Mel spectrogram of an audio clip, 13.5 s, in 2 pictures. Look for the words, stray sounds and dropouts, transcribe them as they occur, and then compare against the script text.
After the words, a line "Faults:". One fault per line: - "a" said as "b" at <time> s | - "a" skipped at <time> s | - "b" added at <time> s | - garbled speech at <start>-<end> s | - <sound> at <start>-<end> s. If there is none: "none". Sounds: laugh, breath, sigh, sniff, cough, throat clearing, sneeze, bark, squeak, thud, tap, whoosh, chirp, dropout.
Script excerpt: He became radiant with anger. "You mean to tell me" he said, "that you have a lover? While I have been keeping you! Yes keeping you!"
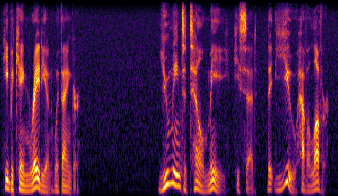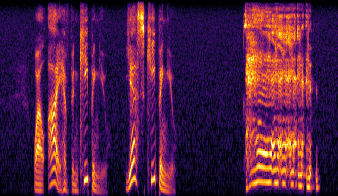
He became radiant with anger. "You mean to tell me" he said, "that you have a lover? While I have been keeping you! Yes keeping you!"
Faults:
- laugh at 11.6-13.2 s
